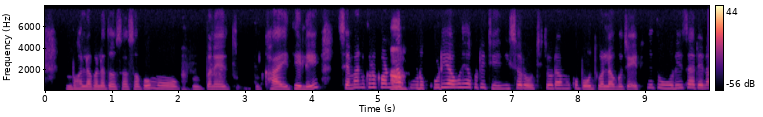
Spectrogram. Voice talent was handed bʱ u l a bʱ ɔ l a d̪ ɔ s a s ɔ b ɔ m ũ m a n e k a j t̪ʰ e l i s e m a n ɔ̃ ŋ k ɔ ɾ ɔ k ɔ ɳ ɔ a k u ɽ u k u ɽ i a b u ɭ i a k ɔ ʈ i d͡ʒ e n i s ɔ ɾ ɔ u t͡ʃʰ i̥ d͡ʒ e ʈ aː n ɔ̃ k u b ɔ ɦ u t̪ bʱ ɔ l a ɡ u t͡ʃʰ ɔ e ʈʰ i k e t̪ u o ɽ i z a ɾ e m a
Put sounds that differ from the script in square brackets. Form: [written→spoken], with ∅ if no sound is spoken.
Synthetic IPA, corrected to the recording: bʱ [u→ɔ] l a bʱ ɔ l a d̪ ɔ s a s ɔ b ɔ m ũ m a n e [k→kʰ] a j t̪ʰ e l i s e m a n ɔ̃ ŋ k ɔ ɾ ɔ k ɔ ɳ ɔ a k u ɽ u k u ɽ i a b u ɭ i a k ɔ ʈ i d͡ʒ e n i s ɔ ɾ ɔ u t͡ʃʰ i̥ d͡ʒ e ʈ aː [n→m] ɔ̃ k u b ɔ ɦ u t̪ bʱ ɔ l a ɡ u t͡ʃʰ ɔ e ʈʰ i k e t̪ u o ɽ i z a ɾ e [m→n] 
